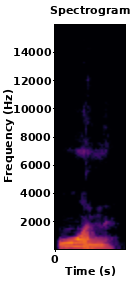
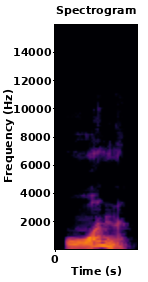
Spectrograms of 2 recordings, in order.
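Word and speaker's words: он: a russian for he the first sound is o and it's stressed and it's pronounced as o and then we have sound n and all together is one which is russian for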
